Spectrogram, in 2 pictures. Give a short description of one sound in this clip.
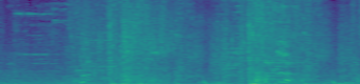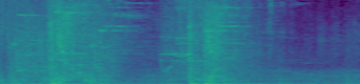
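Spell effects burst and whoosh in quick bursts.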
